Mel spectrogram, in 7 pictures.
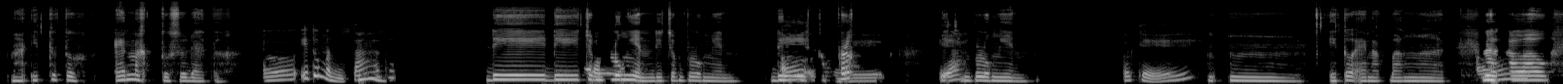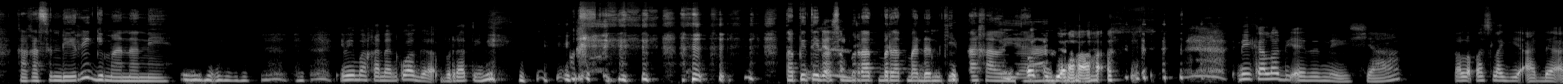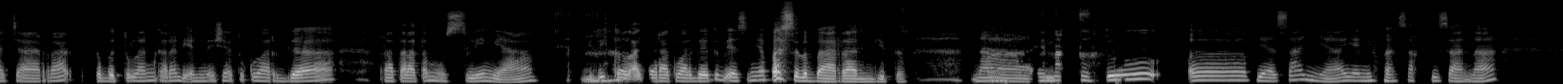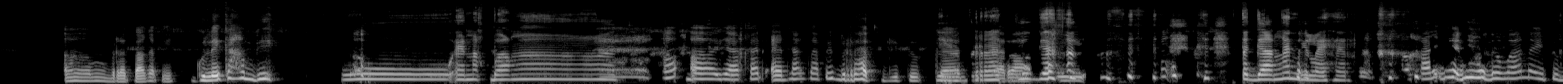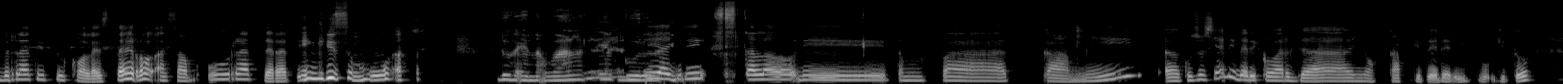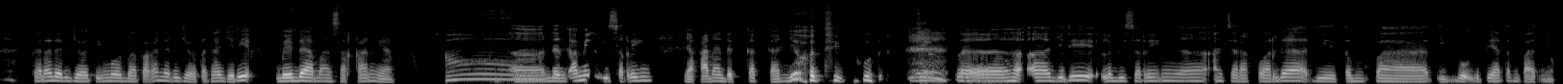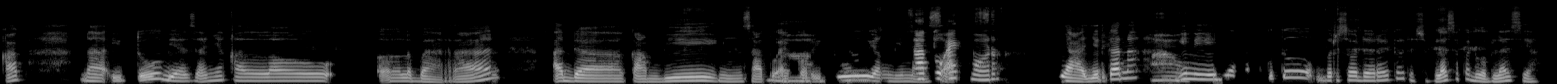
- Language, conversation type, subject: Indonesian, unstructured, Hidangan apa yang paling Anda nantikan saat perayaan keluarga?
- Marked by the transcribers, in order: distorted speech; other background noise; chuckle; laugh; chuckle; laughing while speaking: "Oh tidak"; chuckle; laugh; static; chuckle; chuckle; laugh; laugh; laughing while speaking: "tinggi, semua"; other noise; tapping; laughing while speaking: "Jawa Timur"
